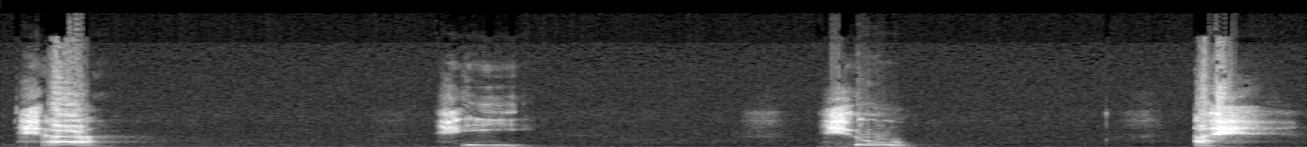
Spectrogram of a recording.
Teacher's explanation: Makharijul hurufnya di tenggorokan tengah. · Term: huruf ha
